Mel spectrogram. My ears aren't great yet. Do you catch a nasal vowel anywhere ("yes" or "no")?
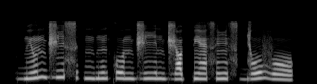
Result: yes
